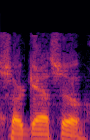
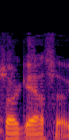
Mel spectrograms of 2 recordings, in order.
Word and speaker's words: Sargasso: It's like sawgrass something, but it's not how you say it. – Sargasso. – Sargasso? – Sargasso, yeah. Sargasso seaweed.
